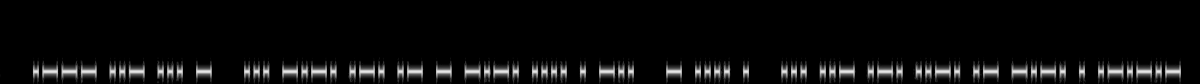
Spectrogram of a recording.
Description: Morse code, heard as a keyed tone, about 25 wpm, 600 Hz. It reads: JUST SCRATCHED THE SURFACE.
